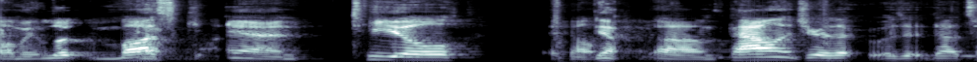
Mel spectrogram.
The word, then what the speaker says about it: Palantir: Palantir.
